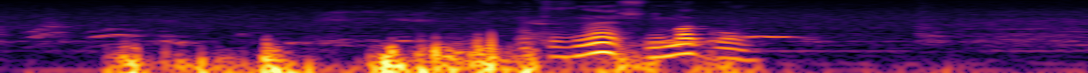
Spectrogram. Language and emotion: Russian, neutral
